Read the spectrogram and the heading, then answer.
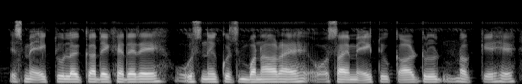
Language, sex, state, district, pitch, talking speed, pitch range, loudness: Hindi, male, Arunachal Pradesh, Longding, 125 Hz, 250 wpm, 120-125 Hz, -17 LUFS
